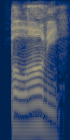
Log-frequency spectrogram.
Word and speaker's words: bologna: never do that again baloney you better call me if you need anything see he he says we all know it's spelled bologna um speaking of speaking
